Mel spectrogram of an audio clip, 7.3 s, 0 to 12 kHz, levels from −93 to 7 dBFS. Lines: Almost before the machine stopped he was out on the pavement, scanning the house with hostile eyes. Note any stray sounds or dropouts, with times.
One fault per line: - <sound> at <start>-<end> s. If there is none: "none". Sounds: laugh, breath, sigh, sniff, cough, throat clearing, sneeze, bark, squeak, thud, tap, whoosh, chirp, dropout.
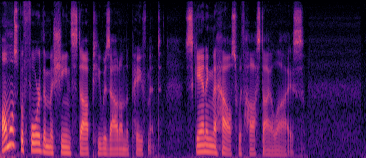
none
